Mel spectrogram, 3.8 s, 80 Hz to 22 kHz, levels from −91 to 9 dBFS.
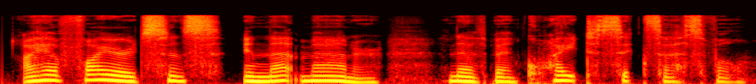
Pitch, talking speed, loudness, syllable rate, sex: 180 Hz, 190 wpm, -18 LUFS, 5.7 syllables/s, female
